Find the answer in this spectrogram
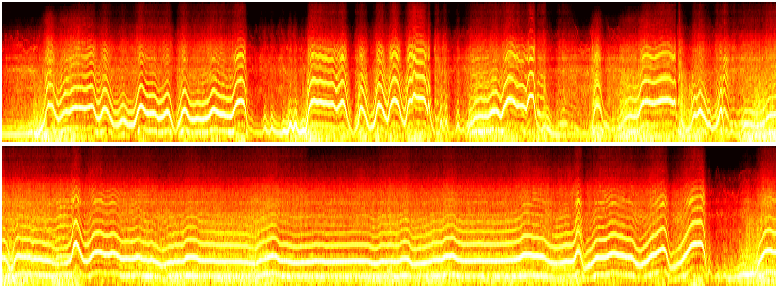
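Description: FPV racing quadcopter's brushless motors and propellers whining, the pitch swooping up and down with the throttle, with a few short dips where the throttle is cut and a steadier stretch in the second half.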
